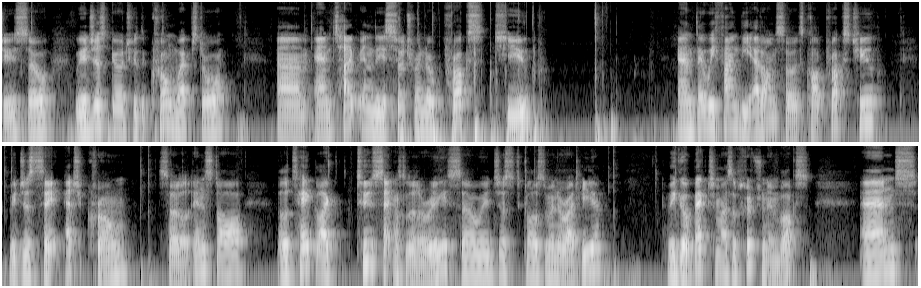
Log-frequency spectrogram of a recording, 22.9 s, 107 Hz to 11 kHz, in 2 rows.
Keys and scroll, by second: 7.4 Return.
